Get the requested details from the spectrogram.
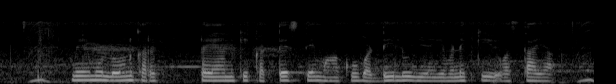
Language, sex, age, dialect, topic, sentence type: Telugu, female, 31-35, Southern, banking, question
